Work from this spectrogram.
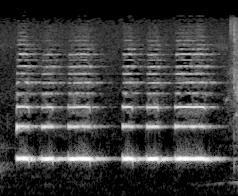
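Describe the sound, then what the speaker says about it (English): Four steady beats on the note G come from a recorder, played close and clear with brief breaks between notes and a small clatter at the very end. "I want you to go to the note G."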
